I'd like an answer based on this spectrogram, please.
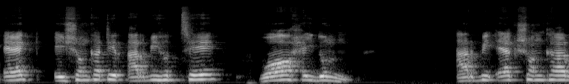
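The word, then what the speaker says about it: واحد: উচ্চারণ করব শুধু আরবি অক্ষরগুলোকে এগুলোকে আমি কিভাবে উচ্চারণ করব তখন এটিকে বলতে হবে ওয়াহিদ ওয়াকফ যদি করি তাহলে হবে ওয়াহিদ আর যদি ওয়াকফ না করি মানে ওয়াকফের নিয়ম যদি না মানি তাহলে হবে ওয়াহিদুন তো আমাদেরকে যেহেতু আমরা প্রাথমিক সেই প্রাথমিক ছাত্রদের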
